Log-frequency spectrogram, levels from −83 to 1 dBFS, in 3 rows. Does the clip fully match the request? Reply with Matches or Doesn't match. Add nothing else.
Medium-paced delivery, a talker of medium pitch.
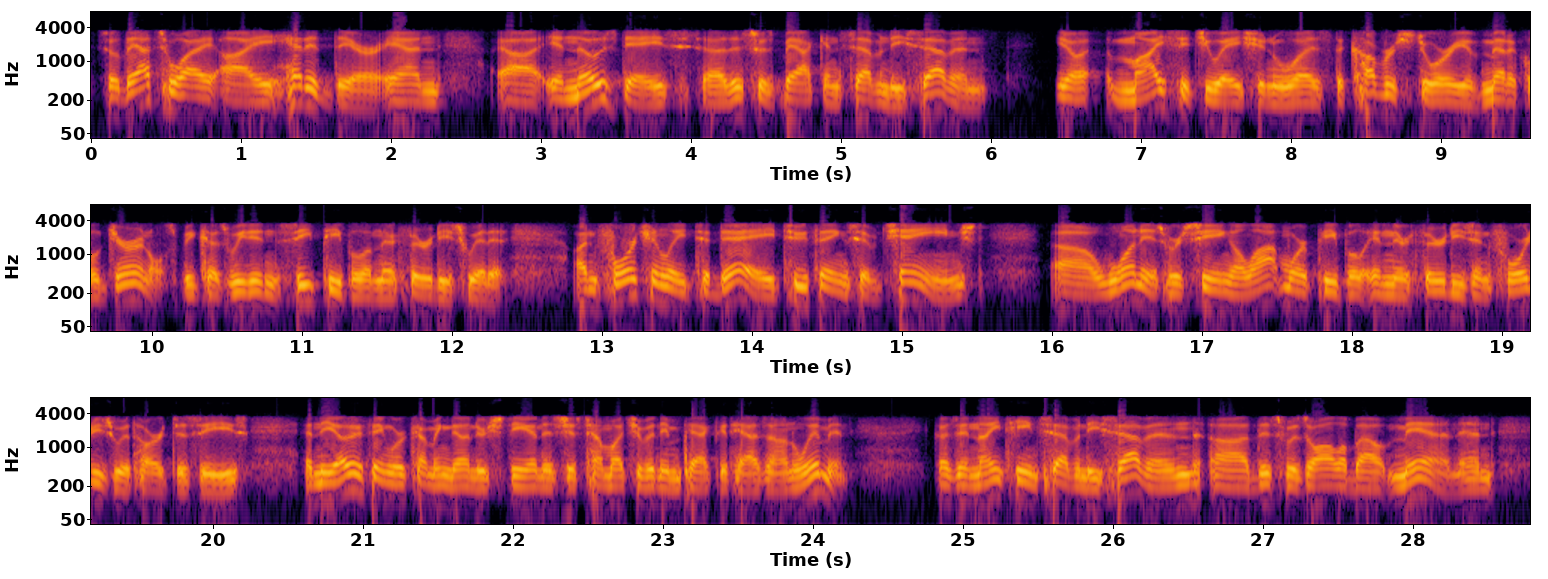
Doesn't match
